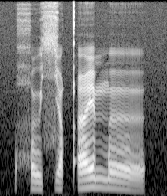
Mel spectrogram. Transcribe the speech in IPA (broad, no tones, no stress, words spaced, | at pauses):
χusʲoqʼɛ mɤ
